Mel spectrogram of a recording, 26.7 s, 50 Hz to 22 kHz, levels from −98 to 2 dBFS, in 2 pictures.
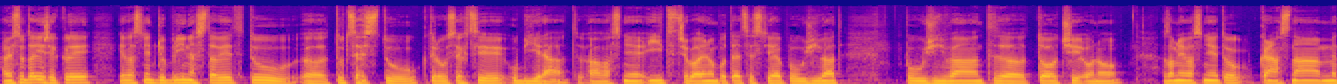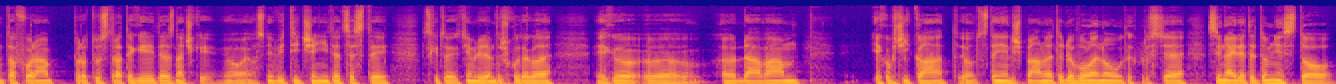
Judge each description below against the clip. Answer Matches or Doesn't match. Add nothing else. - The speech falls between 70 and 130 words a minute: Doesn't match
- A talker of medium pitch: Doesn't match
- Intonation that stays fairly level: Matches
